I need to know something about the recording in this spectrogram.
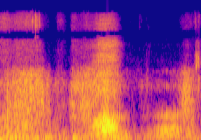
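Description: A dog making a short, faint, muffled sound about a second in.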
